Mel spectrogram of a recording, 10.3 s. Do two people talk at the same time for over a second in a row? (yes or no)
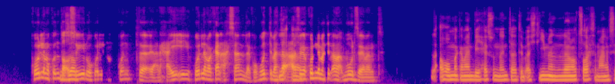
no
